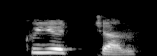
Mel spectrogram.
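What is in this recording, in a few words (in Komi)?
"кыйӧдчан", Komi, female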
